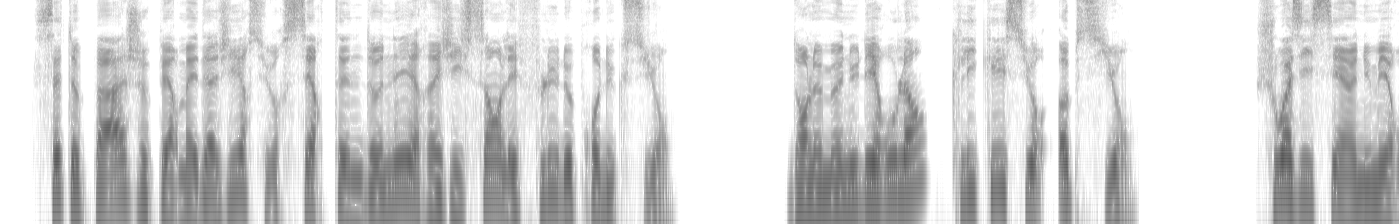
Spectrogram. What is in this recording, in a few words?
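E-LEARNING, male voice over, French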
